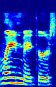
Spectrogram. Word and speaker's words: RNMKRS: You say it rainmakers, but you spell it like it doesn't have any of the vowels in it.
